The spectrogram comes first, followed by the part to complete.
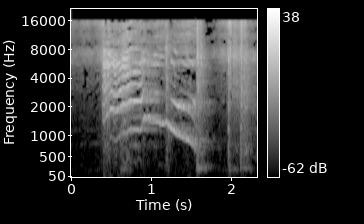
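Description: A baby's high-pitched vocal squeal lasting about a second and falling in pitch toward its end, followed by a few short, softer sounds near the end.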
